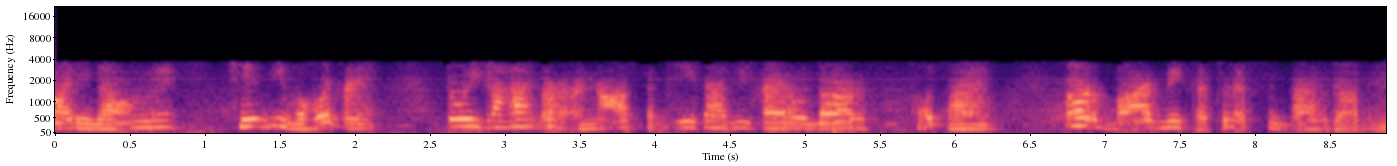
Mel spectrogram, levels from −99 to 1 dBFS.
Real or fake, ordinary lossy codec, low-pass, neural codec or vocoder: fake; MP3, 24 kbps; 3.6 kHz; codec, 44.1 kHz, 0.9 kbps, DAC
